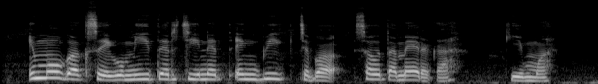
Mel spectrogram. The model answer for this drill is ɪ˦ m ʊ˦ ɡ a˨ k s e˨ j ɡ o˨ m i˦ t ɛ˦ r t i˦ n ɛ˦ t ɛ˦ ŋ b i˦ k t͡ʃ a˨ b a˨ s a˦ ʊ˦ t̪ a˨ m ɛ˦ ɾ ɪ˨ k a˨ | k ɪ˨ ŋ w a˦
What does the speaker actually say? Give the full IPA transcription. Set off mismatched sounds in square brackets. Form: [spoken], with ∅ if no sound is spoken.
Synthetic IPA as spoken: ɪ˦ m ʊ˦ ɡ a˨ k s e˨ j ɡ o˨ m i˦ t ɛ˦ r [t͡ʃ] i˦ n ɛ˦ t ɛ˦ ŋ b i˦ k t͡ʃ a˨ b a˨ s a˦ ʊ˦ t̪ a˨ m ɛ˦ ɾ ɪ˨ k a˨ | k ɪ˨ [m] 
